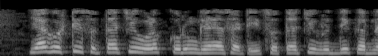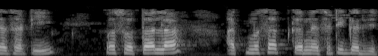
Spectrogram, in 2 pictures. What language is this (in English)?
Marathi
